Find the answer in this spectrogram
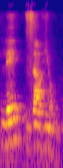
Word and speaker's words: les avions: it with comfort, and when we make link between these two, the consonant and vowel, it becomes a pronunciation or a sound as les avions, which means aeroplanes.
